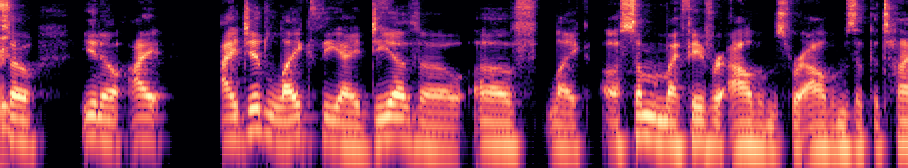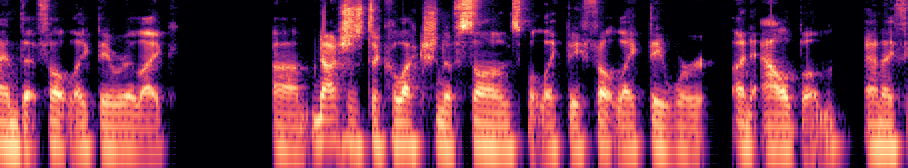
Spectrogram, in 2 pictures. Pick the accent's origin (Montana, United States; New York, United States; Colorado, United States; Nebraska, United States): New York, United States; I had a piano at the house that I grew up in, and I grew up in New York, and I had an acoustic upright piano at the house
